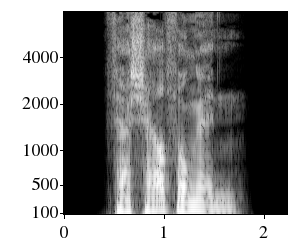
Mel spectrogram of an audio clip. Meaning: plural of Verschärfung
- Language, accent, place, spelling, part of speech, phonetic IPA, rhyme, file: German, Germany, Berlin, Verschärfungen, noun, [fɛɐ̯ˈʃɛʁfʊŋən], -ɛʁfʊŋən, De-Verschärfungen.ogg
